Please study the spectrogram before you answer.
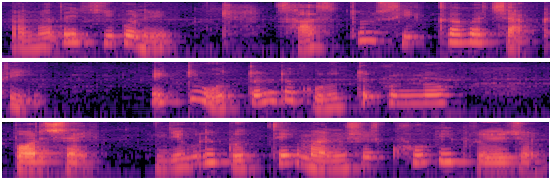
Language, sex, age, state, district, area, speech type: Bengali, male, 30-45, West Bengal, Howrah, urban, spontaneous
